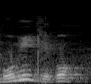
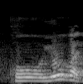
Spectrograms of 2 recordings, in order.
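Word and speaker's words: 紅葉: 모미지는 말도 단풍이라는 의미입니다 조금 더 일본 틱한 그 발음은 모미지 한자 틱한 음은 고요가 되겠습니다 두 개 다 기억을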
